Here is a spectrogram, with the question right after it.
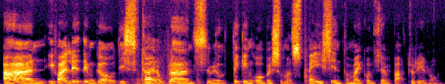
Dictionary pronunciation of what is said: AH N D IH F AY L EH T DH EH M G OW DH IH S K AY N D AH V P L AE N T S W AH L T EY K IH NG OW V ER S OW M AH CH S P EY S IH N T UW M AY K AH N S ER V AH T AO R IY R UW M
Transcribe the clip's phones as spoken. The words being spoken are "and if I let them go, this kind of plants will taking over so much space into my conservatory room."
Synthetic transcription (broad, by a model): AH N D IH F AY L EH T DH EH M G OW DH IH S K AY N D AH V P L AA N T S W AH L T EY K IH NG OW V ER S OW M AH CH S P EY S IH N T UW M AY K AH N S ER P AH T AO R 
